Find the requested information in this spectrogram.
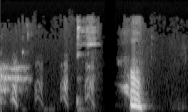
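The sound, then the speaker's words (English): A dog plays with its squeak toy, making a few short, whine-like squeaks separated by brief gaps. The last squeak is the loudest and slides downward in pitch. “that's my dog who found his squeak toy. Oh, he's playing with his toy.”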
